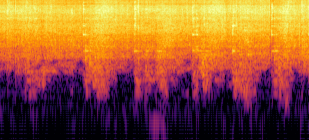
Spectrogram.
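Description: Okra (bendakaya) frying in a pan for curry, a loud, bright continuous sizzle broken by repeated scraping stirs of a spoon at a fairly even rhythm, close up and without speech.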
